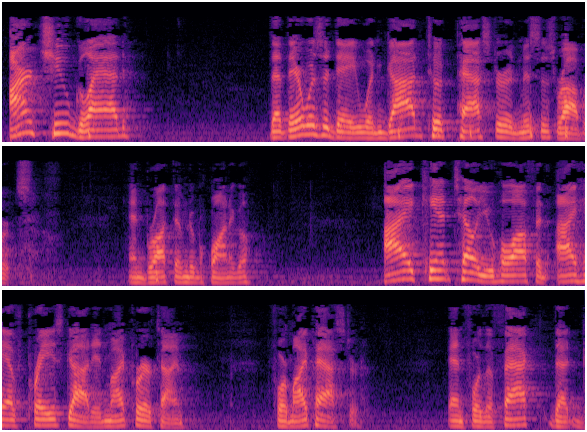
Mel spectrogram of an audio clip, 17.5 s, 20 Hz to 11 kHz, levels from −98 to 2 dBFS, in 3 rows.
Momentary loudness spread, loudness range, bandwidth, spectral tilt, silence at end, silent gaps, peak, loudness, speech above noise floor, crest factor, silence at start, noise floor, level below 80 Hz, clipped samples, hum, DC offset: 10 LU; 6 LU; 8 kHz; -6 dB/octave; 0 s; none; -8 dBFS; -26 LUFS; 34 dB; 20 dB; 0.1 s; -60 dBFS; -64 dBFS; under 0.1%; none; under 0.1%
